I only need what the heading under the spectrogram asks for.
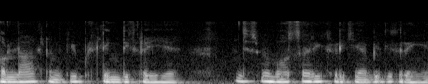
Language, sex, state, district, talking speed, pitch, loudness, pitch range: Hindi, male, Bihar, Kishanganj, 225 wpm, 115 Hz, -16 LUFS, 105-125 Hz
